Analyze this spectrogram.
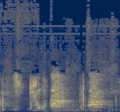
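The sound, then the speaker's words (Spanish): A dog barks several times in quick succession, loud, each bark sharp and slightly strained, with short gaps between them; the dog is frightened. “Calla, escuche, mire, el perro se asusta.”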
